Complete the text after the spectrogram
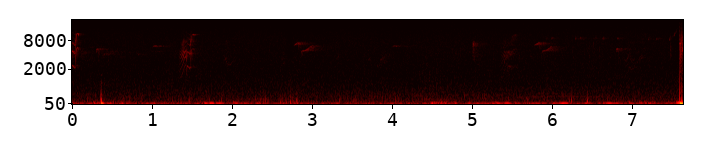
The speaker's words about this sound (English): Western flycatcher number one.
